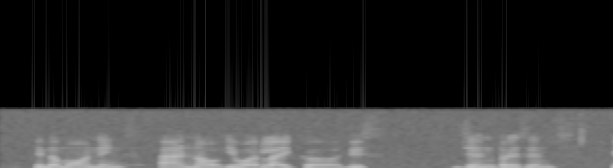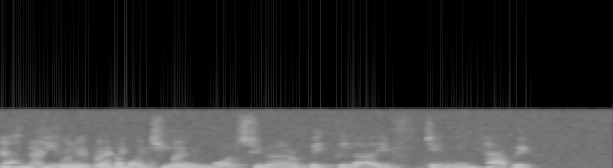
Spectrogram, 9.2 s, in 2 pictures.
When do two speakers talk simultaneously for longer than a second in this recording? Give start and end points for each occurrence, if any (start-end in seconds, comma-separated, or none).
4.6-6.2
